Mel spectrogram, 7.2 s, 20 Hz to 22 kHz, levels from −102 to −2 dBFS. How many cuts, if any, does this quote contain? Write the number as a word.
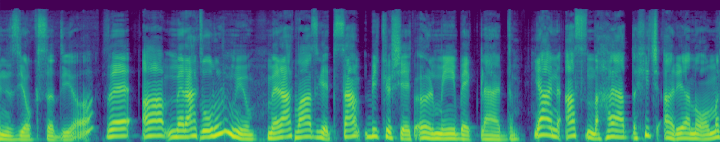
five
